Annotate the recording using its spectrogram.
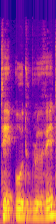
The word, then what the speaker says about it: Tau: Et du coup, c'est ce qui va se passer avec la création des Tau, qui sont d'abord connus sous le nom des Tao, Tao. Et ensuite des Tau, Tau. D'ailleurs, les Anglais prononcent Tau, donc Tow techniquement, mais bon, voilà, ils l'écrivent comme ça, comme la lettre de l'alphabet grec.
